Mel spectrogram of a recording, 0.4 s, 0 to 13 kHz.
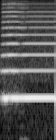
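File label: Trumpet mf C5; Digital Sound Factory Virtuoso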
